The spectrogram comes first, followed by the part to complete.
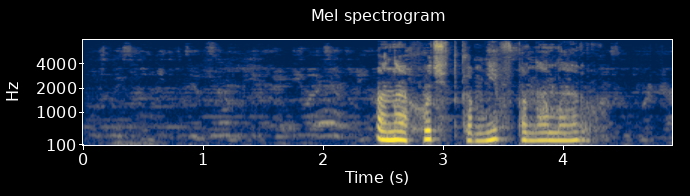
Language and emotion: Russian, neutral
